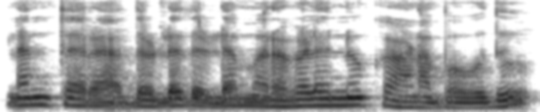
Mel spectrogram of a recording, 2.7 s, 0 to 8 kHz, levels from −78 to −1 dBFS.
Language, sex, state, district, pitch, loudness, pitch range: Kannada, female, Karnataka, Bangalore, 155 Hz, -17 LUFS, 130-190 Hz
